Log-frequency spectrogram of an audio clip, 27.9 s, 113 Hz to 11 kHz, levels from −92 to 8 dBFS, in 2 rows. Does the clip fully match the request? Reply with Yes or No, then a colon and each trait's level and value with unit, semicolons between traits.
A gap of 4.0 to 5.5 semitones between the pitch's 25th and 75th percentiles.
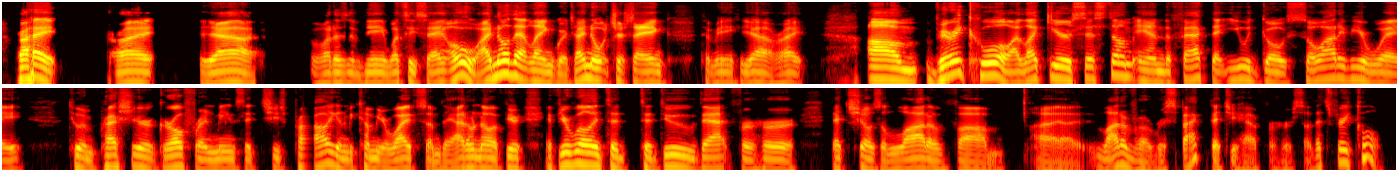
Yes: average, 4.5 semitones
